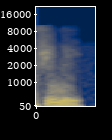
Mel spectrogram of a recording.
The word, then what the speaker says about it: finit: Il finit. Il finit. Elle finit. Elle finit. Fini. Add the ending. I, T. The final. T. Is not pronounced.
